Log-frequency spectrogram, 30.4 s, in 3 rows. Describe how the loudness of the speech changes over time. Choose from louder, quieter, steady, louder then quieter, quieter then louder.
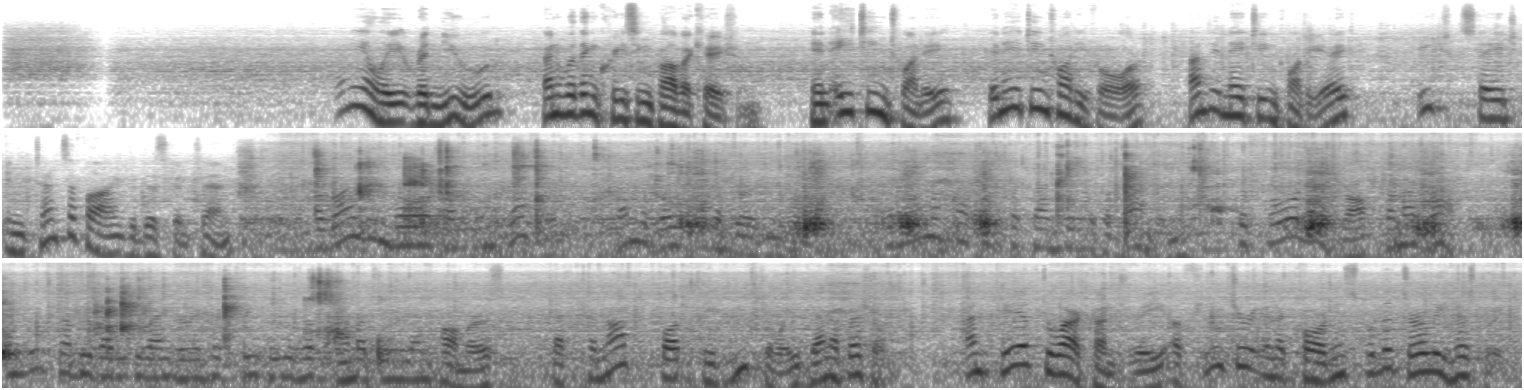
quieter then louder.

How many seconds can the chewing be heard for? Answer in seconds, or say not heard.
11 s.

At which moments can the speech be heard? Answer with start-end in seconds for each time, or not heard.
2.2-30.3.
